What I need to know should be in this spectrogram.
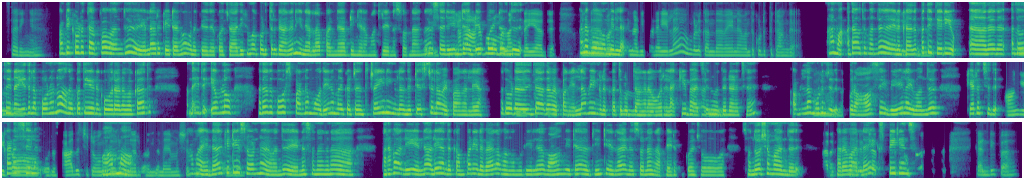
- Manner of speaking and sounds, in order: static; mechanical hum; distorted speech; tapping; in English: "கோர்ஸ்"; in English: "ட்ரெய்னிங்ல"; in English: "டெஸ்ட்ட்ல்லாம்"; in English: "லக்கி பேட்சுன்னு"; laughing while speaking: "கரெக்ட் மாரிதான்"; in English: "கரெக்ட்"; in English: "எக்ஸ்பீரியன்ஸ்"
- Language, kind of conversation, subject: Tamil, podcast, விரும்பிய வேலை கிடைக்காமல் இருக்கும் போது, நீங்கள் உங்களை எப்படி ஊக்கப்படுத்திக் கொள்கிறீர்கள்?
